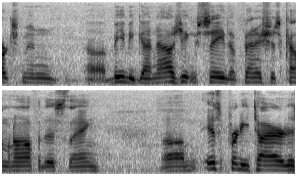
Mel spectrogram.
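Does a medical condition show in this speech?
No.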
